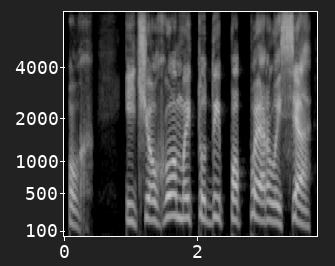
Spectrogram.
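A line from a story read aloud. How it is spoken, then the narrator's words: Moaning. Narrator (Ukrainian): простогнала Герміона після кількох хвилин мовчання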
